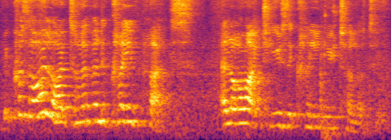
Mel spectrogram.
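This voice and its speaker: A woman's voice: high-pitched, sing-song. A woman in her seventies with a New Zealand accent, asking a blunt, indignant question from the floor at a public meeting on a handheld mic. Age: 70s. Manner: blunt, indignant, slow and emphatic. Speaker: audience member asking a question. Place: chapel hall. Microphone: handheld microphone. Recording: echoey hall, faint room noise.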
